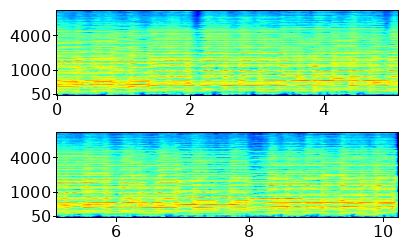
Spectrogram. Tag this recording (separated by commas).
playing accordion, Musical instrument, Accordion, Music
